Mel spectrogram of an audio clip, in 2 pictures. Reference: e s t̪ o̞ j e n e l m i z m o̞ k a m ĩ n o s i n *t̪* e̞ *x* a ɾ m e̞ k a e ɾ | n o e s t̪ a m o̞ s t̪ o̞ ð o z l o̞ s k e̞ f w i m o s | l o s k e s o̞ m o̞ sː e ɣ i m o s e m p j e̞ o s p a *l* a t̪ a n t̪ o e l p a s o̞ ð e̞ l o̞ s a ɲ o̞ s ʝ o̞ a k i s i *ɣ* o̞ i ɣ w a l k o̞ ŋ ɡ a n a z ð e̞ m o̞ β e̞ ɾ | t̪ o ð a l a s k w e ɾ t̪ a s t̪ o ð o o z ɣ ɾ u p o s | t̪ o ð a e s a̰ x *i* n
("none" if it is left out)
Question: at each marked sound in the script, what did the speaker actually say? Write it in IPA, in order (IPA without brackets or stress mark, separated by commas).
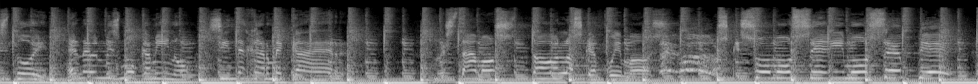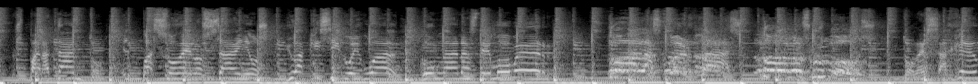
d̪, x, ɾ, ɣ, e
